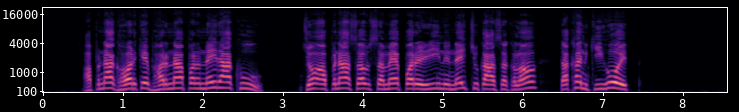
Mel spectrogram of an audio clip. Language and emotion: Maithili, fearful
